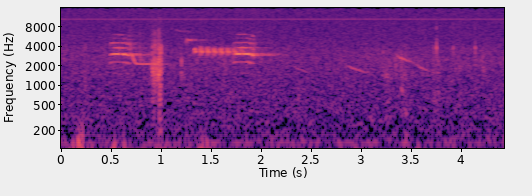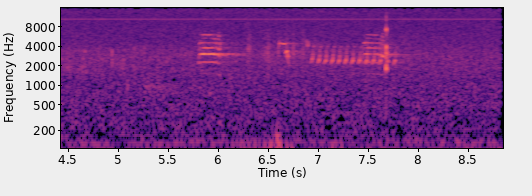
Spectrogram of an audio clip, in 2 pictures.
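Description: A songbird singing the same short song twice, a few seconds apart: a few clear high notes followed by a fast trill. The song is faint, with a few soft low thumps beneath it.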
